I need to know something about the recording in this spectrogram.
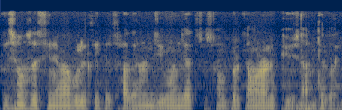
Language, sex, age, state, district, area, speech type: Bengali, male, 18-30, West Bengal, Jhargram, rural, spontaneous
